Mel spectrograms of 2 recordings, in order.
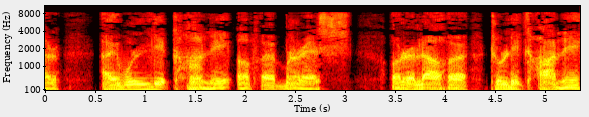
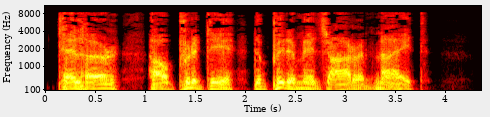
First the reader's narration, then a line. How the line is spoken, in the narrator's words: the slaver growled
